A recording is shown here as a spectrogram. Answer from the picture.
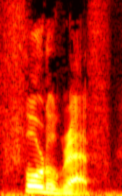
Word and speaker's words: photograph: When I pronounce this particular word, photograph, the correct pronunciation is photograph, which means I am stressing on this particular syllable, which is the first syllable.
